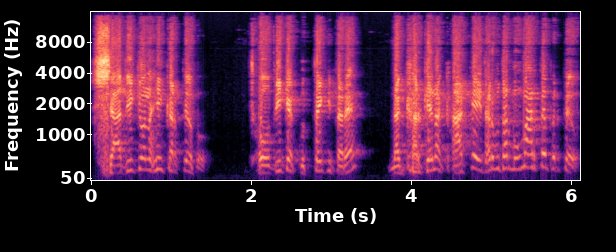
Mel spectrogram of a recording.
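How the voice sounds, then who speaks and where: A man's voice: sits high, lively intonation, normal speed, bright, forceful tone, a little hiss or hum, heavily acted. An actor playing a haughty, irritable, sarcastic wealthy father in a fussy 1950s Hindi film style. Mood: irritated. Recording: old 1950s film soundtrack with music.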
